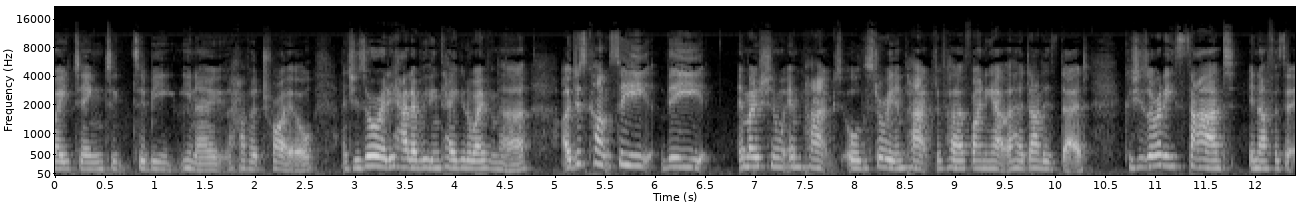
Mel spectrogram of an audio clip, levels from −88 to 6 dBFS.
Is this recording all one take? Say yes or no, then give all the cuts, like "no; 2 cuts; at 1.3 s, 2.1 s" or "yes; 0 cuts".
yes; 0 cuts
